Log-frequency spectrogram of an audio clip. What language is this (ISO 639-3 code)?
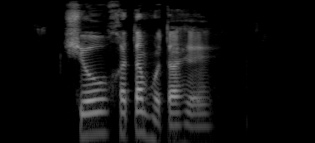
urd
